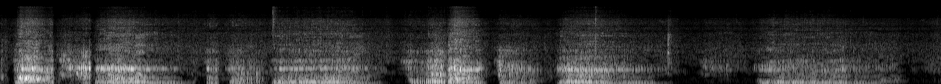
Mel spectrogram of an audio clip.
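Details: Sumatran tiger caught in a trap at Tapaktuan, South Aceh, after troubling local villagers and taking their livestock: harsh, rasping roars in heavy bursts roughly every second, separated by short silences, ending in quieter growling.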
